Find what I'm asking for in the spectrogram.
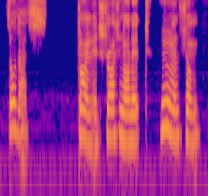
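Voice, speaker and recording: Over music in the background, a woman speaks at a very slow pace and a fairly high pitch, with ordinary pitch variation. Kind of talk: product unboxing review vlog. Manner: casual talk to camera.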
